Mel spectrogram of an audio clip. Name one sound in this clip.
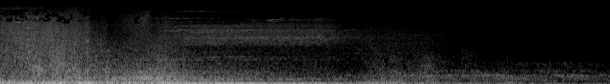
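A triumphant game fanfare blares and slowly fades away.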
